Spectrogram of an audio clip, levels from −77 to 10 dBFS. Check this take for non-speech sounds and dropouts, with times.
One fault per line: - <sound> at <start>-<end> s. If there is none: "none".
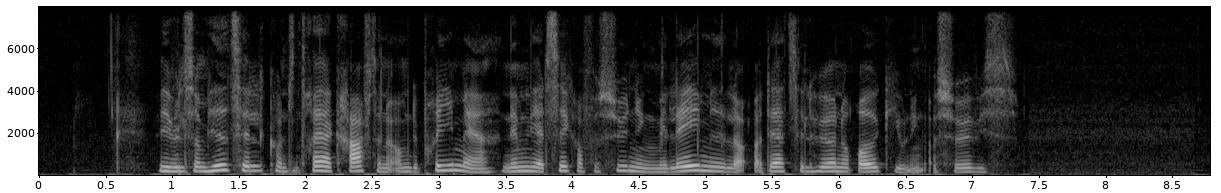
none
